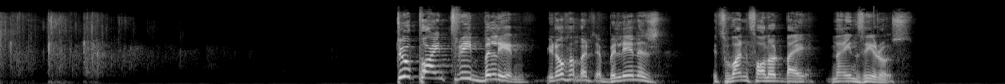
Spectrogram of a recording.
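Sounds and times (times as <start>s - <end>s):
audience clapping: 0.0s - 3.4s
speech: 4.2s - 9.2s.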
